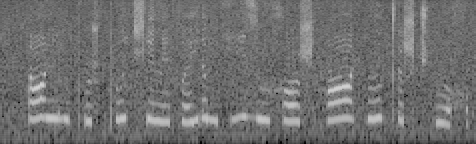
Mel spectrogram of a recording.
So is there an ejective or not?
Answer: yes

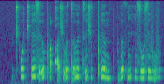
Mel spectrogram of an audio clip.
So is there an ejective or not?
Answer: yes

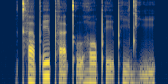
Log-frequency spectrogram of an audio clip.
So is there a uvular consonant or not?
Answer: no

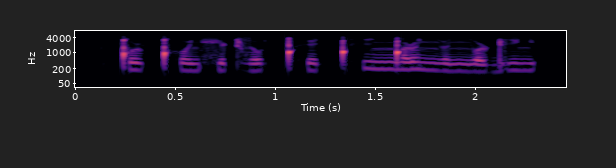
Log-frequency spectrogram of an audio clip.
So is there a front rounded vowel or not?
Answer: yes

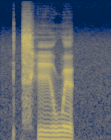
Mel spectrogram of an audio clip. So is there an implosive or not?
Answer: no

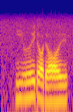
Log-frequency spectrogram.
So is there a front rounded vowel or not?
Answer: yes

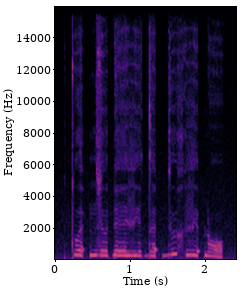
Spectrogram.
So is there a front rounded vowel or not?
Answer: yes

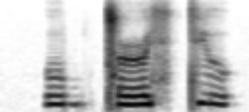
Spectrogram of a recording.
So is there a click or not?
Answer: yes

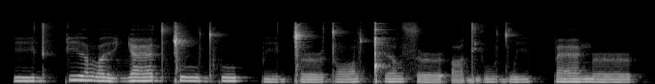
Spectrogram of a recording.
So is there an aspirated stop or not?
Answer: yes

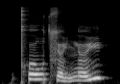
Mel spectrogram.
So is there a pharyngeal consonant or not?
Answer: no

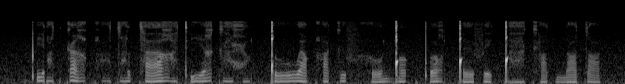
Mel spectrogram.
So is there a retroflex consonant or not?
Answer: no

